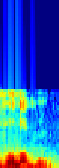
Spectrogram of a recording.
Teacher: وهي فتح اللام وقبلها ظاء والظاء مفتوحة، فإننا في هذه الحالة نغلظ اللام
